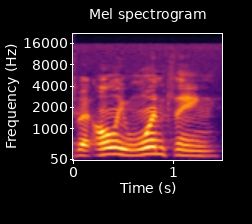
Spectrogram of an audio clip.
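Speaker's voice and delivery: spoken slowly, each word deliberate; slow emphatic teaching line; slow, weighty. Retold or imitated. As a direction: let the words land. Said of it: "And he says".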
